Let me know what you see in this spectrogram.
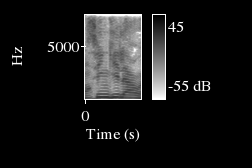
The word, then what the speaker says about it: Singular: Et là, dans une minute, il y aura Singular. On prononce comme ça? – Singular, ouais.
